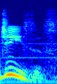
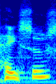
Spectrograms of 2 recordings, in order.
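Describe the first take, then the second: First: The name is said with an English pronunciation. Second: The name is said with a Spanish pronunciation. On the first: This is the name of the one being preached about. "instead of Jesus" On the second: "I'm glad they pronounce it Jesus"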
